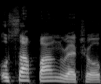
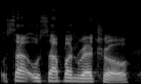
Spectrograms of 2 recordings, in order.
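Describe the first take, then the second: First: The first word ends with an ng sound. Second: The first word ends with a plain n sound. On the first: "it's supposed to be Usapang Retro" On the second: "I can't say it right"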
